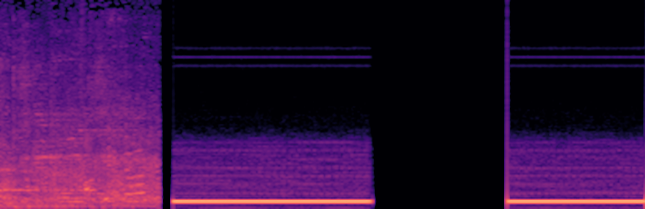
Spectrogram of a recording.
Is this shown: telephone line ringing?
yes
